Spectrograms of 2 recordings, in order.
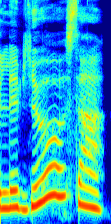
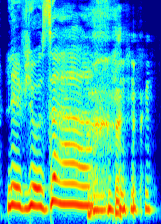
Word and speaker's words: Leviosa: désolant pour hermione et elle le reprend son sa prononciation passage immensément célèbre dans les films c'est les bio ça et pas leviosa alors un peu comme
